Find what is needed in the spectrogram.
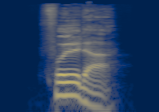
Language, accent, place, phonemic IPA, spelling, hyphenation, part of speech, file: German, Germany, Berlin, /ˈfʊlda/, Fulda, Ful‧da, proper noun, De-Fulda.ogg
- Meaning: 1. Fulda (a river in Germany) 2. Fulda (a town and rural district of Hesse, Germany)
